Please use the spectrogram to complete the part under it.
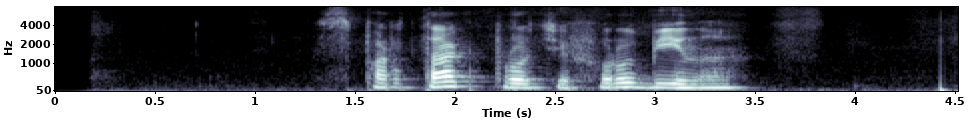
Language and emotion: Russian, neutral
